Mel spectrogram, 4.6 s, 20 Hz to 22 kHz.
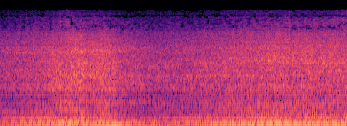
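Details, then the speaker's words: Honda Civic EK hatch with turbocharged K20, 11.5:1 compression, old gas, hot 99°F day, after boost was turned up. Idle hunts and stumbles with a lumpy beat and vacuum down from 20 to 18 inches. Suspected weak cylinder, possibly piston, not valve. "you hear that it's not a deadness but it's not right it's got a weak cylinder"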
